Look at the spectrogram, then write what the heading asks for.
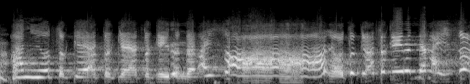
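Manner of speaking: high shouting, wailing disbelief; a shrill wailing protest in terror; anguished disbelief. Retold or imitated. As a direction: cry out in horror at the place. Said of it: "이렇게 말하는데".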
